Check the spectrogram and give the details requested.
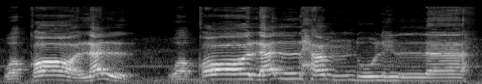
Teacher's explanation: dengan menabarkan atau meninggikan intonasi kata lam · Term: an-nabar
